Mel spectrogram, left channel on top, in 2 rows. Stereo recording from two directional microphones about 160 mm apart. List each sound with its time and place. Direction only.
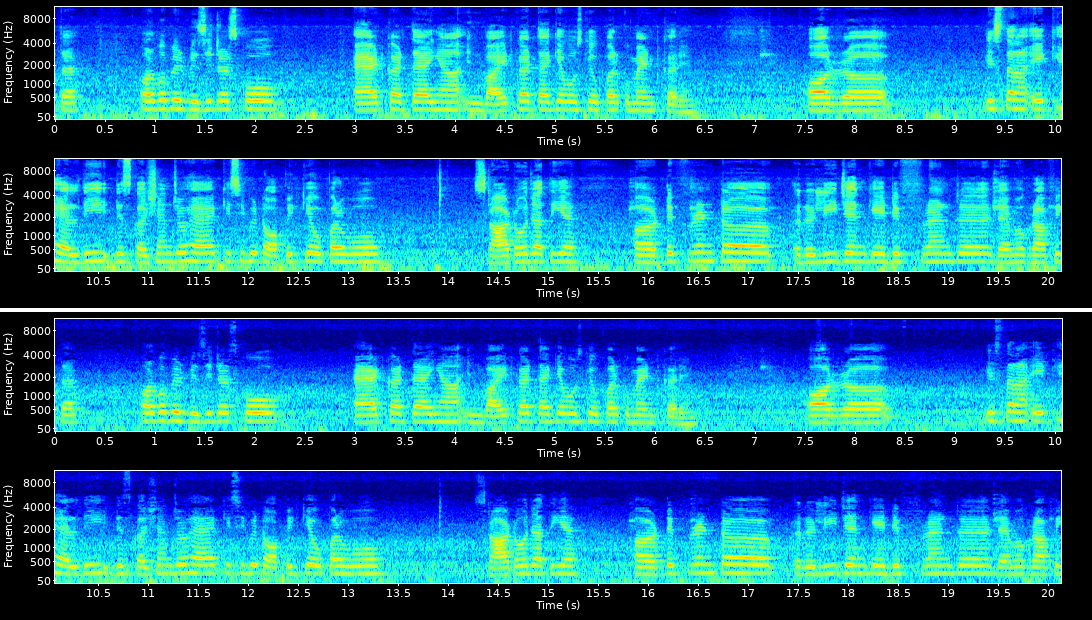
0.9 s speech: 85° left
3.0 s speech: 70° left (ahead or behind)
7.5 s speech: 75° left (ahead or behind)
9.3 s speech: 80° left
14.3 s speech: 70° left (ahead or behind)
